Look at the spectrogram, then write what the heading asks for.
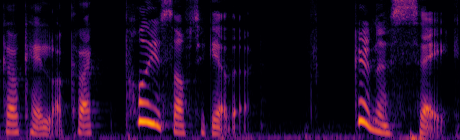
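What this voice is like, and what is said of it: Motherly scolding voice. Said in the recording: “my mom voice kicked in”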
